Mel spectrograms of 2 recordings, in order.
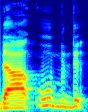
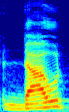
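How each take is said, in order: First: A b sound is pronounced in the word. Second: No b sound is pronounced in the word. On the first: The speaker calls it wrong. "इसको हम डाउब्ड नहीं पढ़ेंगे" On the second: The speaker calls it right. "ये डाउट है, इसमें बी silent है"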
